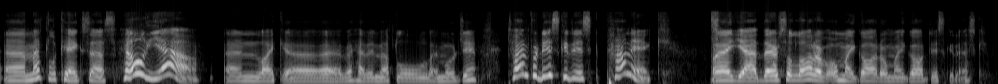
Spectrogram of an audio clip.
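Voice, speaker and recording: A woman co-hosts a casual podcast, her voice jumping up and down with lively energy as she chats and reads out comments. The sound is dry and close, with no room around it. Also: mid-range voice, moderate pace, dry recording. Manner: animated, laughs often, reads listener comments aloud. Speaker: podcast co-host. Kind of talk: casual chat.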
